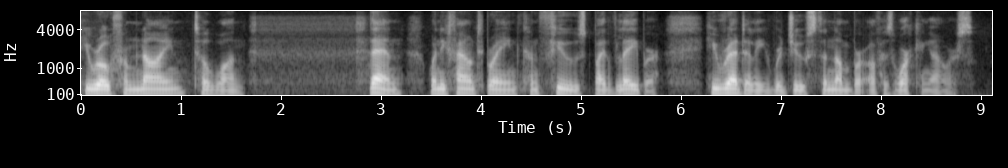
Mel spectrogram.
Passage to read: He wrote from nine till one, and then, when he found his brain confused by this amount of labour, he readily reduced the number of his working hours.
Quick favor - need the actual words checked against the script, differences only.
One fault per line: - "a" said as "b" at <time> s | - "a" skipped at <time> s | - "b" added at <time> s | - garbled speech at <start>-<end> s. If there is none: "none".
- "and" skipped at 1.6 s
- "his" skipped at 4.0 s
- "this amount" skipped at 5.2 s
